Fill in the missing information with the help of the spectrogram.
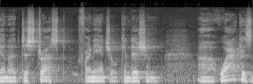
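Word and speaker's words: WACC: cost of capital or whack as the acronym is pronounced when is it not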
